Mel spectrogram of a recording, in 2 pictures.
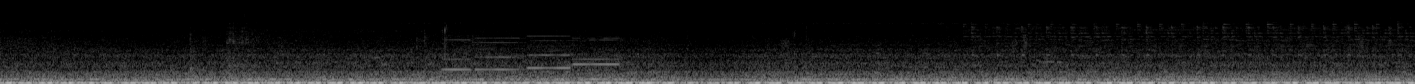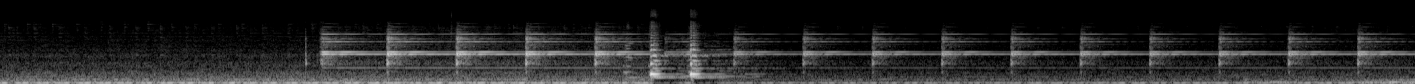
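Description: MBTA commuter rail train standing at the platform, its diesel locomotive giving a steady low rumble. About two-thirds of the way in, the train's bell starts ringing steadily at roughly one and a half strokes a second. A few seconds later come two short horn toots, the signal that the train is about to move off.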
